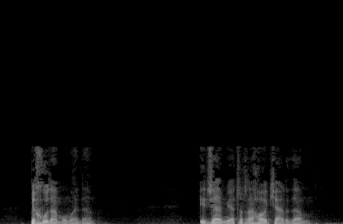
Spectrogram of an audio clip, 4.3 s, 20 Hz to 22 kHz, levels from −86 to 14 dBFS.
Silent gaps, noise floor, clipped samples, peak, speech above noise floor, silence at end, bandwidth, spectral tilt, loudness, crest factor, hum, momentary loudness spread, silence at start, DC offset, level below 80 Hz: none; -70 dBFS; under 0.1%; -4 dBFS; 43 dB; 0.4 s; 8 kHz; -7.5 dB/octave; -28 LUFS; 24 dB; none; 14 LU; 0.4 s; under 0.1%; -46 dBFS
